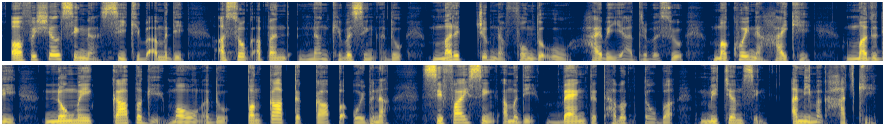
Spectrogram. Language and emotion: Manipuri, neutral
